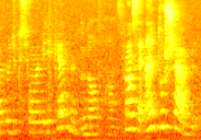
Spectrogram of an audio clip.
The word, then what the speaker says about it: Intouchable: Untouchable. Ah, c'est la production américaine? Non, français. Français, Intouchable. Untouchable. Ah, il faut bien prononcer. Parce que c'est pour ça que je parle. En plus un. Intouchable.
